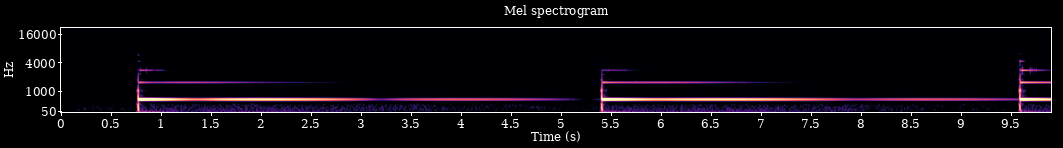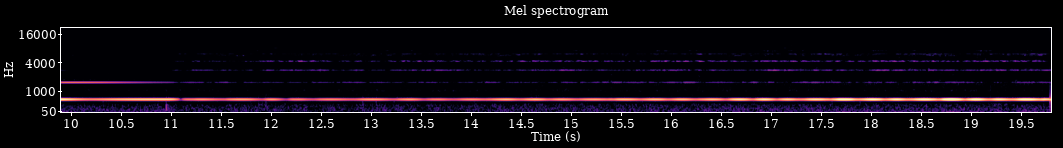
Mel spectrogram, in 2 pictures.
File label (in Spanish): re, cuencos tibetanos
